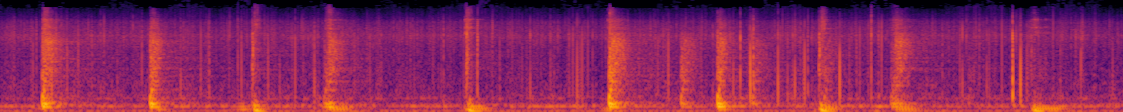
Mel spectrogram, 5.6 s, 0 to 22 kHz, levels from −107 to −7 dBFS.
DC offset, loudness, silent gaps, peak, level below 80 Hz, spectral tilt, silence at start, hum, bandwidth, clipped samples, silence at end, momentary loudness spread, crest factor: under 0.1%; -34 LUFS; none; -10 dBFS; -44 dBFS; -4 dB/octave; 0 s; none; 18.5 kHz; under 0.1%; 0 s; 12 LU; 26 dB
